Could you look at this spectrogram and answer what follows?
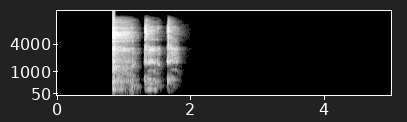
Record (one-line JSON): {"three_cough_length": "5.0 s", "three_cough_amplitude": 26028, "three_cough_signal_mean_std_ratio": 0.25, "survey_phase": "alpha (2021-03-01 to 2021-08-12)", "age": "45-64", "gender": "Male", "wearing_mask": "No", "symptom_none": true, "smoker_status": "Never smoked", "respiratory_condition_asthma": false, "respiratory_condition_other": false, "recruitment_source": "REACT", "submission_delay": "2 days", "covid_test_result": "Negative", "covid_test_method": "RT-qPCR"}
